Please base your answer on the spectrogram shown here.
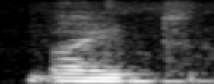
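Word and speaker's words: בית: And the accent is on the beginning, so it's bite.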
